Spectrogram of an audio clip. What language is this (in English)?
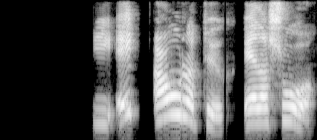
Icelandic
